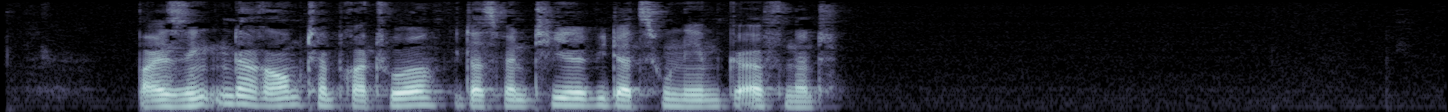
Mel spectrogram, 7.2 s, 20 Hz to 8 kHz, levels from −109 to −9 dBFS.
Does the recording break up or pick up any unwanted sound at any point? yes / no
no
